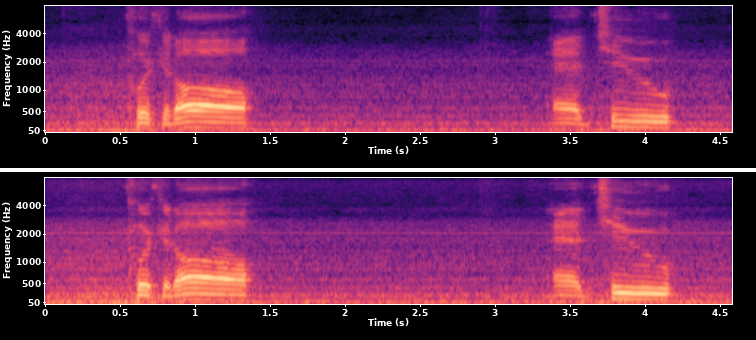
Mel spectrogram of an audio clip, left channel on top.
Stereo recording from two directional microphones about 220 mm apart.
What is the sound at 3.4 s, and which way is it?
Speech, 25° left (ahead or behind).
